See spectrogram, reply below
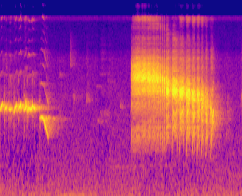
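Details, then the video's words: Male Ashy Tailorbird, known locally as sirtu, singing for tutoring new or stressed, silent birds: a high rattling trill ending in a falling slur, a pause, then a loud burst of harsh, buzzy, rapidly pulsed notes. "masteran burung sirtu bakalan maupun stres macet"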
